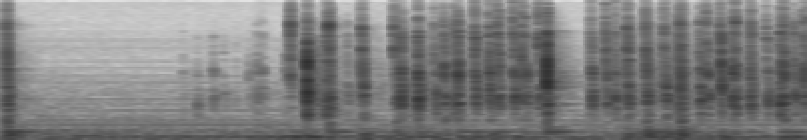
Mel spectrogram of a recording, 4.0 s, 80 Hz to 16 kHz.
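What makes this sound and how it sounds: A full-size, RGB-backlit plastic membrane gaming keyboard resting on a desk mat is typed on fast and continuously with the fingertips of both hands. After about a second of near silence, a quick run of around 17 short, bright, clacky key presses follows, with two sharper, louder strikes standing out. Each press cuts off almost instantly with no ring.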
